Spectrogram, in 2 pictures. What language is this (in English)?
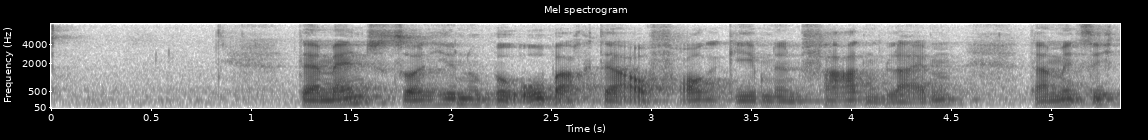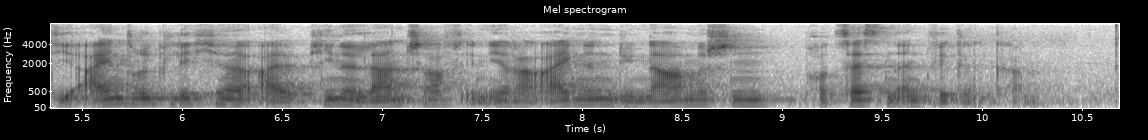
German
